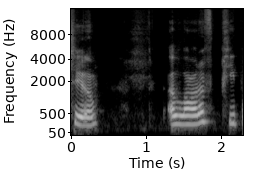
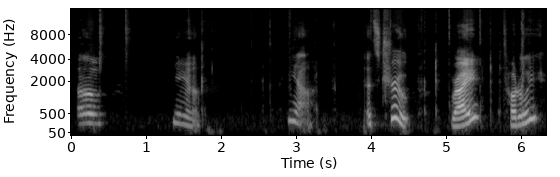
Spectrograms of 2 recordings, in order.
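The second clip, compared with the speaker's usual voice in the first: ordinary talk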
